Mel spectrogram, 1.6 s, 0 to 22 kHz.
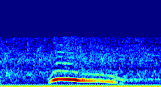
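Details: Eurasian eagle-owl male visiting the nest on 17 February 2023 in late afternoon, calling the female: a low hoot swelling briefly, then sinking into a softer, falling trail.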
